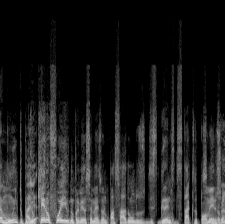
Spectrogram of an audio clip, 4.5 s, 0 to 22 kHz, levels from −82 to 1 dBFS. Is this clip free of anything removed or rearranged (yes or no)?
yes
